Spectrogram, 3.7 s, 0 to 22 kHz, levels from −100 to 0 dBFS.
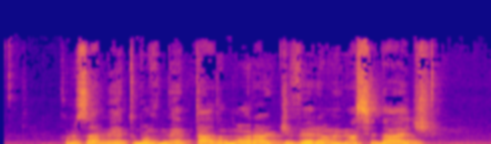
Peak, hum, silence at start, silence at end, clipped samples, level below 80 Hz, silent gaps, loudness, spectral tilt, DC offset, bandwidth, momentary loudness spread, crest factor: -6 dBFS; none; 0.5 s; 0.45 s; under 0.1%; -46 dBFS; none; -19 LUFS; -5 dB/octave; under 0.1%; 16.5 kHz; 7 LU; 14 dB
